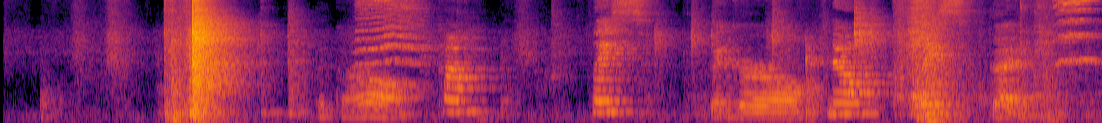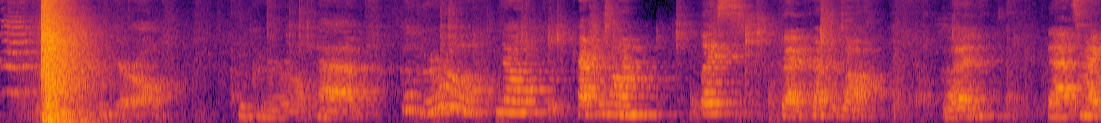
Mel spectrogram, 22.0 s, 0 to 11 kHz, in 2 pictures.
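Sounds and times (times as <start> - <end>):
woman speaking: 3.2 - 5.0, 5.9 - 10.4, 12.0 - 12.8, 13.4 - 22.0.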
